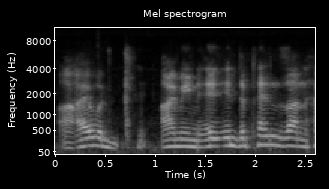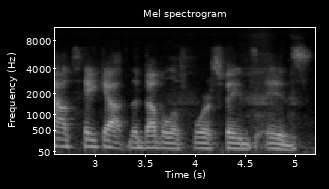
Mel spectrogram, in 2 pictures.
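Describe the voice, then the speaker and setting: A man giving measured, analytical bridge commentary with dry quips. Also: mid-range voice, highs cut off, slight background noise.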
